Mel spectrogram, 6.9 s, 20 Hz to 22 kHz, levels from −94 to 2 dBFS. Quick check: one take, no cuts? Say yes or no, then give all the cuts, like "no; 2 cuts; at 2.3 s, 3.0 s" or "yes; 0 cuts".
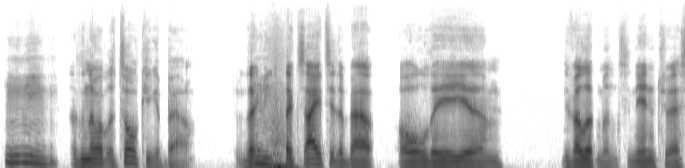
no; 1 cut; at 2.9 s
